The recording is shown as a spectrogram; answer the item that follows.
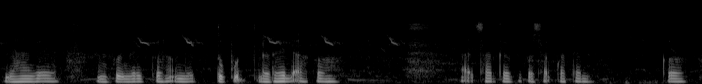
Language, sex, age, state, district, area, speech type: Santali, male, 45-60, Odisha, Mayurbhanj, rural, spontaneous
